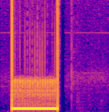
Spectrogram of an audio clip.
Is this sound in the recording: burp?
no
